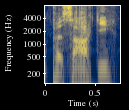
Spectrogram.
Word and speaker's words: Psaki: You remember Jen Psaki? You don't pronounce the P.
